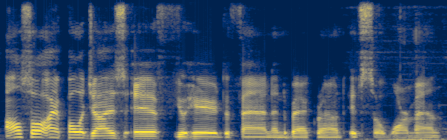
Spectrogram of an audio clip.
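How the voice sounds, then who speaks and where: A man's voice: on the low side, moderate pace, fairly bright tone. A young man giving casual let's play commentary, rambling informally and correcting himself as he goes. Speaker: gaming video host. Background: game music.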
